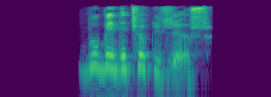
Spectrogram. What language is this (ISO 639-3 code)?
tur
